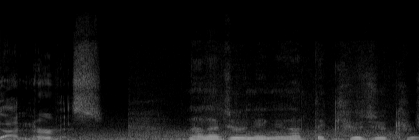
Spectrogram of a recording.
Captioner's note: non-english speech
